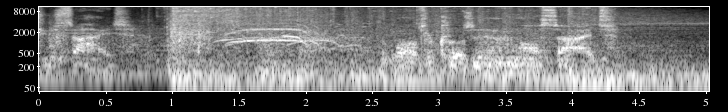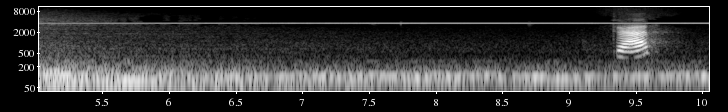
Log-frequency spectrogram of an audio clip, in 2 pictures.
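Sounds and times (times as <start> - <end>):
high-pitched ringing tone: 5.0 - 10.0.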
